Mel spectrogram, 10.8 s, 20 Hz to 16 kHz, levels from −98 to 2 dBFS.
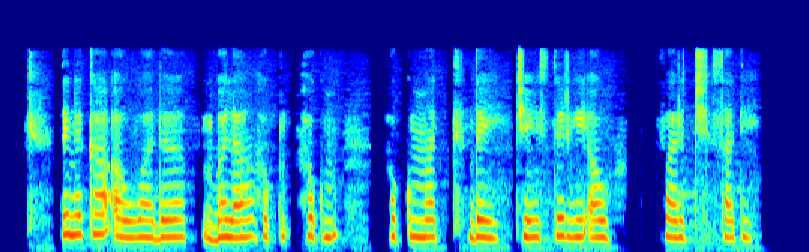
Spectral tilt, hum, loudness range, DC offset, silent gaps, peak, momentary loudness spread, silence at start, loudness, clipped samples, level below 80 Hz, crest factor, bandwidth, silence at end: -4.5 dB/octave; none; 3 LU; under 0.1%; 5.01-5.13 s, 8.38-8.73 s; -6 dBFS; 12 LU; 0.35 s; -23 LUFS; under 0.1%; -64 dBFS; 18 dB; 8 kHz; 0.75 s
